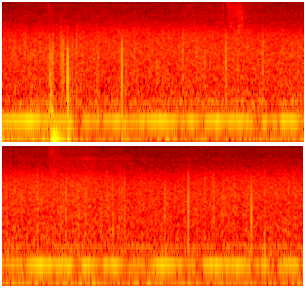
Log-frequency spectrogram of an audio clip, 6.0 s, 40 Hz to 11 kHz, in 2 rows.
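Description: Steady hiss with a low hum and a few faint clicks: the background noise of an old 1946 film soundtrack.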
